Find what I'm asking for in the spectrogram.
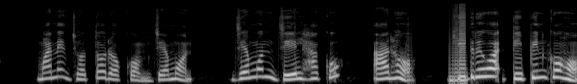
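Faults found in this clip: Automatic gain rising, 0.35 to 5.73 s: speech and background noise swell together, about 10 dB overall. AGC in the capture path raising gain slowly on quiet input. The waveform envelope and noise floor climb steadily across the clip.

Robotic sound from repeated short buffers, 4.08 to 4.67 s: rigid metallic buzz near 188 Hz, most of the audio in that stretch replaced by repeats. Likely a jitter buffer or playout underrun looping about 5.3 ms of audio. The spectrogram shows evenly spaced harmonic lines, and the waveform shows repeating identical cycles.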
